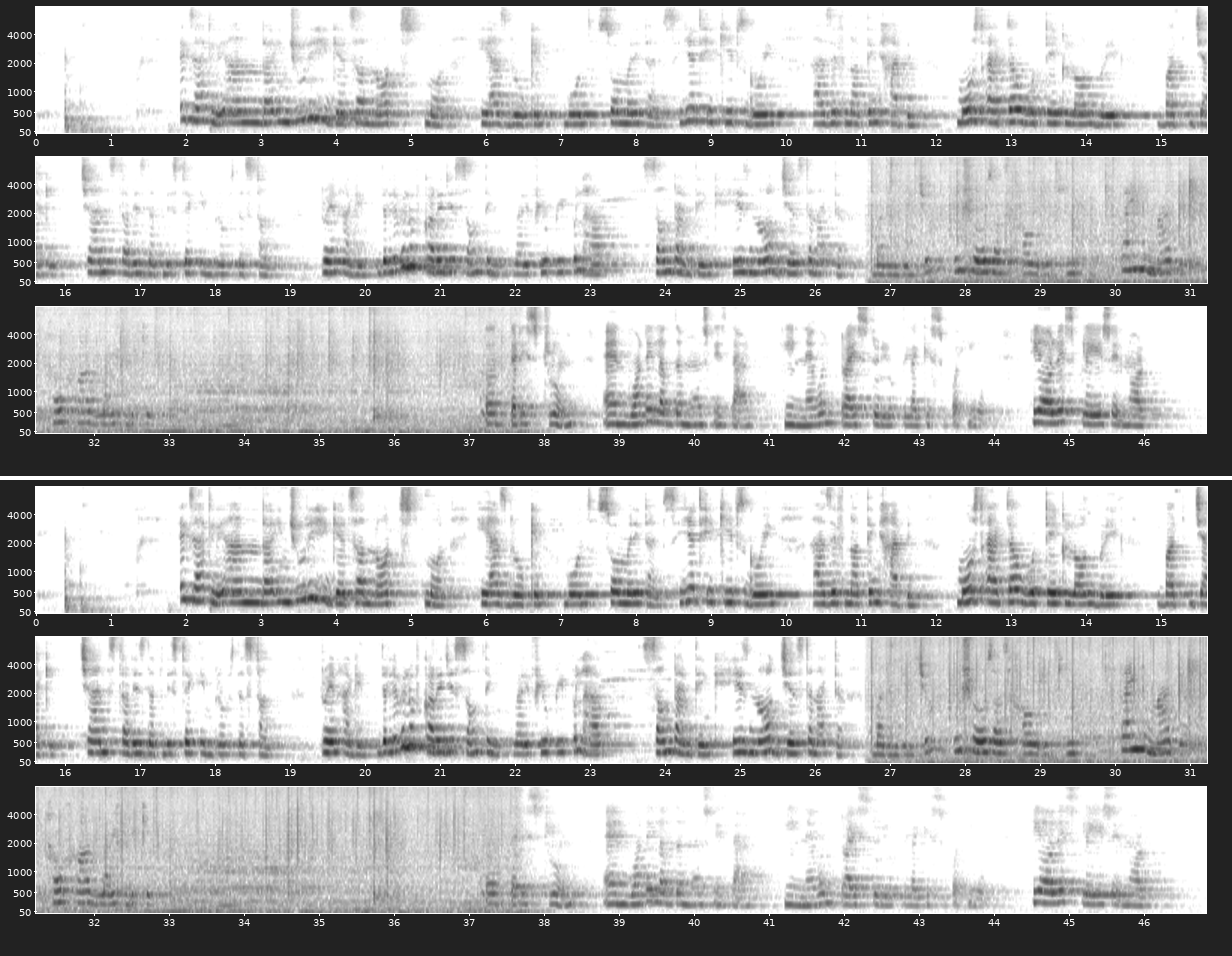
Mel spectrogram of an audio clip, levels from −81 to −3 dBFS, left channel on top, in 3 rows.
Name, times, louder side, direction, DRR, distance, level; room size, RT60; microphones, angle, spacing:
voice 1, 1.9-5.5 5.9-9.9 10.4-11.8 12.3-14.5 15.0-15.9 16.2-18.8 19.4-23.2 23.7-26.4 26.8-29.5 30.1-31.0 31.4-32.8, right 3 dB, 40° right, 11 dB, 0.4 m, -33 dB
sound 1, 26.7-37.7, right 2 dB, 70° right, 0.9 m, -43 dB
voice 2, 37.1-38.4 38.8-40.8 41.2-43.9 44.5-46.0, left 4 dB, 55° left, 10 dB, 0.4 m, -38 dB
9.1 x 3.2 x 5.5 m, 1.4 s
head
